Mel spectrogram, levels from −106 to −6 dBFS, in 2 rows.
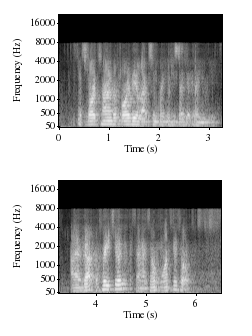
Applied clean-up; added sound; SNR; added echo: neural separator model SepFormer DNS4.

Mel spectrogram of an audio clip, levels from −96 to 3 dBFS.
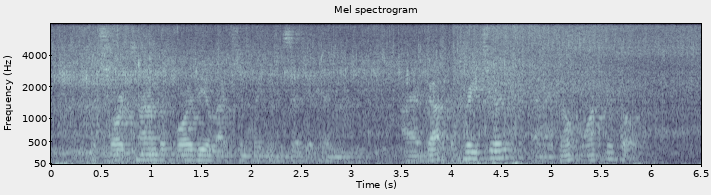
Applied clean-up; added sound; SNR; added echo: none; Frying (food); -3 dB; reverberation time 0.9 s.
